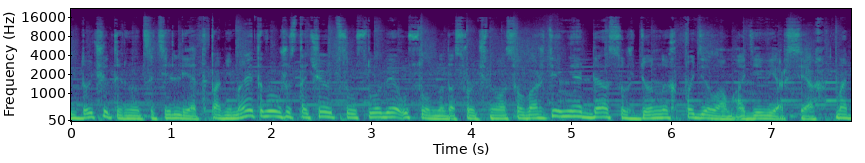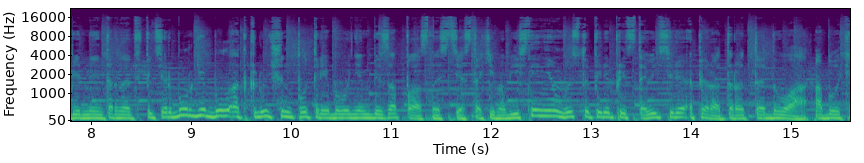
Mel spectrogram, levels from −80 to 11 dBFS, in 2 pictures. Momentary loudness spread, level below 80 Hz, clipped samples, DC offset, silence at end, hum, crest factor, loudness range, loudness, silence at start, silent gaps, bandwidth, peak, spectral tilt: 3 LU; -38 dBFS; under 0.1%; under 0.1%; 0 s; none; 10 dB; 1 LU; -16 LUFS; 0 s; none; 17 kHz; -6 dBFS; -6.5 dB/octave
